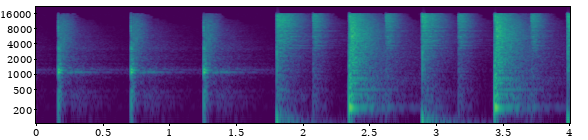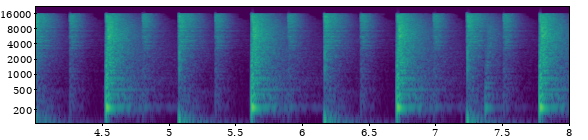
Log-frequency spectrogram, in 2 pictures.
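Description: Backing track for a children's chant: four clicks as a count-in, then a drum-kit beat of bass drum and snare with hi-hat and cymbal, about two beats a second, starting just under two seconds in.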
